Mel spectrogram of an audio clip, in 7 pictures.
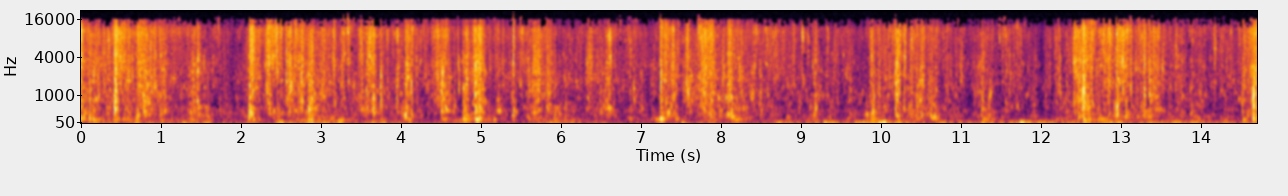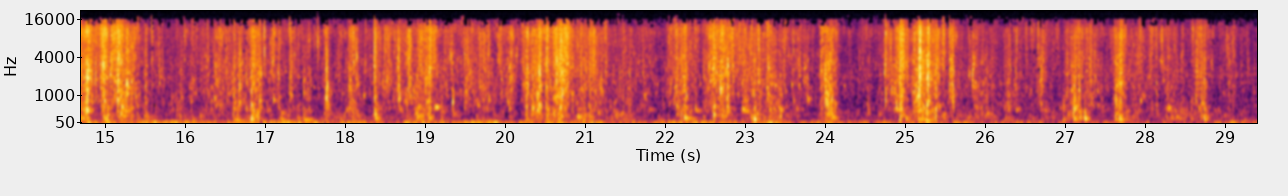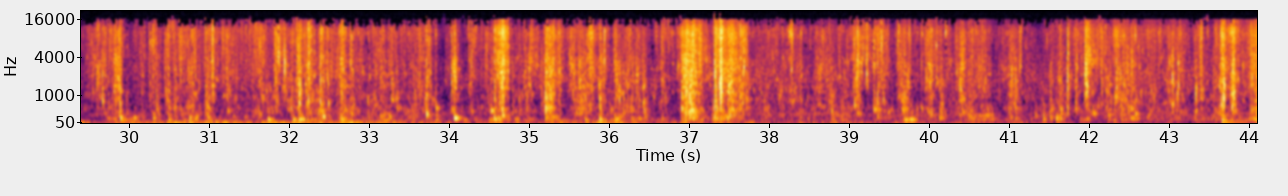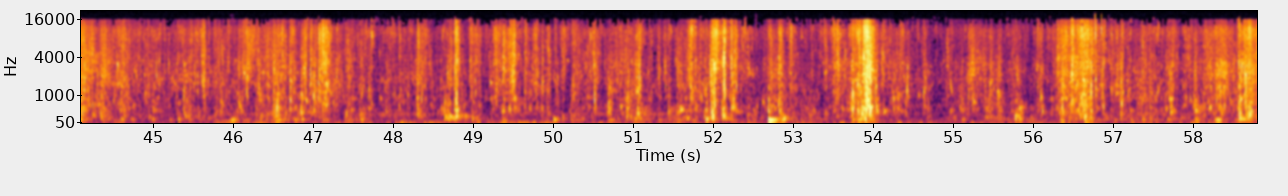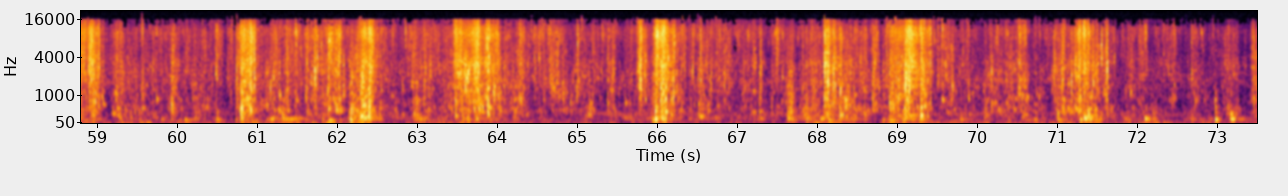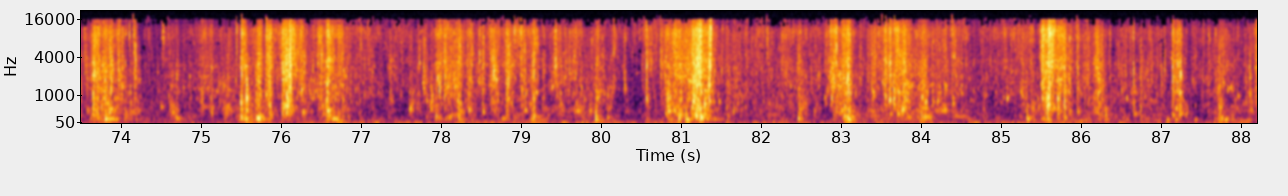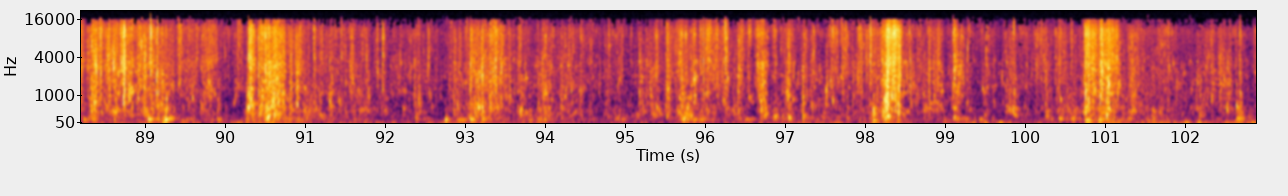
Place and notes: Kuopio, Suomi, Matkustajasatama - The waves hit the bay of Kuopio (Sataman laitureihin iskeytyvät korkeat aallot)
Recorder this moment in the middle of June, as the waves hit the Pier at the harbour of Kuopio
Zoom H4n in hand.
